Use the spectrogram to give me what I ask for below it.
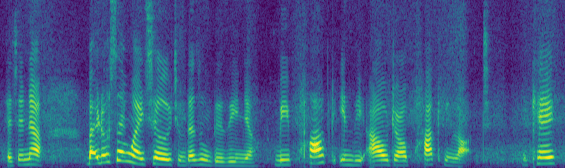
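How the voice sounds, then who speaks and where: Bright-voiced woman teaching English vocabulary. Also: fairly high pitch, lively intonation, a little fast, highs cut off, a little hiss or hum. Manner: asks questions and answers them herself. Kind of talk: TOEIC vocabulary lesson.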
